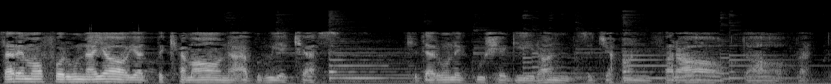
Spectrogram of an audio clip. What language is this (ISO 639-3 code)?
fas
